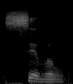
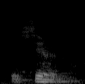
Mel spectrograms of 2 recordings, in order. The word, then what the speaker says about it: Cyril: So just the first one is the name Cyril. I know it's a Y, but we don't say Cyril. It's Cyril. If you meet somebody and that's how they spell their name, it's Cyril, okay? Cyril.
